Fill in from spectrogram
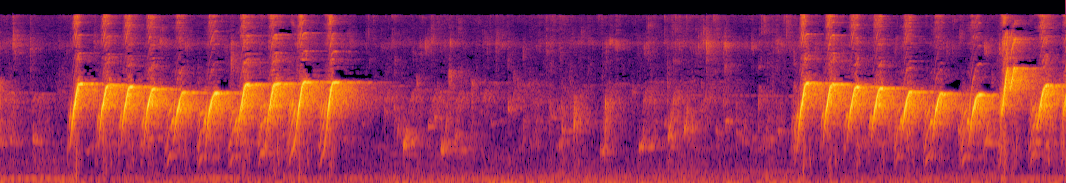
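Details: Asian fairy-bluebird in full melodious song: a quick run of bright, sharply downslurred whistled notes for two seconds, a silent gap, then another fast series ending in a higher rising note.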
